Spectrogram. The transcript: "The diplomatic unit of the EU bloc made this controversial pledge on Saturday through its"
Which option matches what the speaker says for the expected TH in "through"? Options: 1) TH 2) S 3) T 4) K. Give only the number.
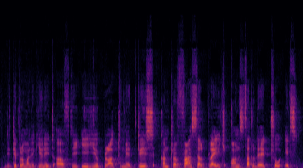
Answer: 3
